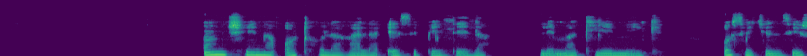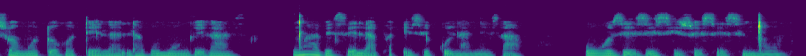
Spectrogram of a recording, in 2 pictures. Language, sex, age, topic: North Ndebele, female, 36-49, health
